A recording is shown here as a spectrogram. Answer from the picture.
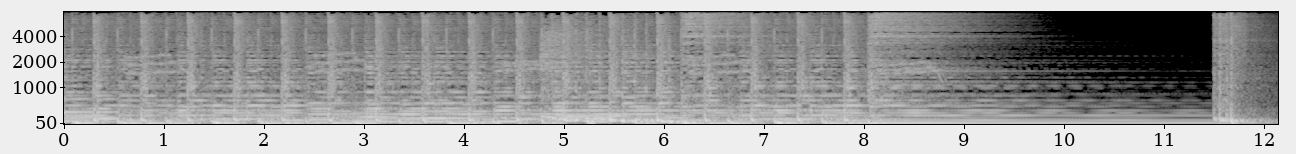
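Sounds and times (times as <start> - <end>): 
gospel music: 0.0 - 10.5.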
